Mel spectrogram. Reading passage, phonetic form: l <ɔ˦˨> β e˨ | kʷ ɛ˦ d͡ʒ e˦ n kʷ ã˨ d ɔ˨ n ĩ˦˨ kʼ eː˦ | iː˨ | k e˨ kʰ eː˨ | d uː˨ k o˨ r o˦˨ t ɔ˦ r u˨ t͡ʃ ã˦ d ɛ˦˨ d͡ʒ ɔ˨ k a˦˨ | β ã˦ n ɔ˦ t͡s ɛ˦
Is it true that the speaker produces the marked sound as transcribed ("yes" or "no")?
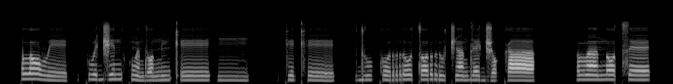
yes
